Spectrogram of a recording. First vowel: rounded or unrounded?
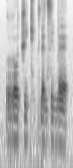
rounded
